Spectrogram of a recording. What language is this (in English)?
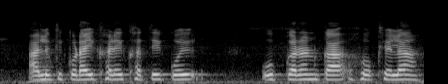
Magahi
